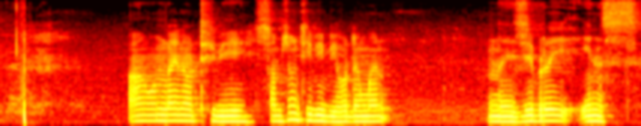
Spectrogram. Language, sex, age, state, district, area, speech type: Bodo, male, 18-30, Assam, Kokrajhar, rural, spontaneous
